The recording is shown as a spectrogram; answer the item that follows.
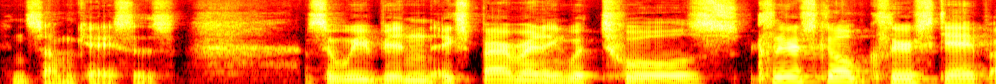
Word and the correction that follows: Clearscope: I always forget how to pronounce it. – ClearScope last year.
